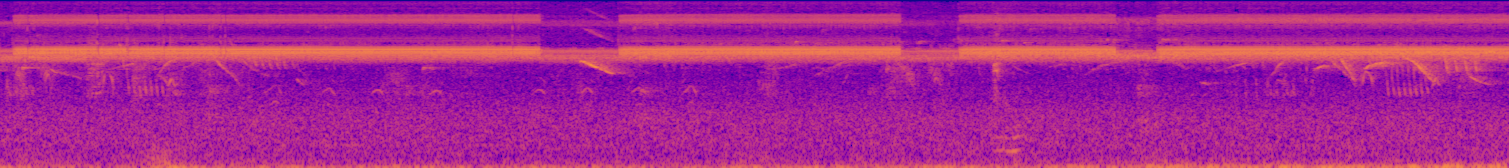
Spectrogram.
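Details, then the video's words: Crickets in the wild, sounding together with birds and a windmill murmuring in the background. A steady, very high ringing trill runs almost unbroken, with brief drops near four, seven and eight seconds, while faint short bird chirps flick above the low noise. "Sonido de Grillos y Pájaros"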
